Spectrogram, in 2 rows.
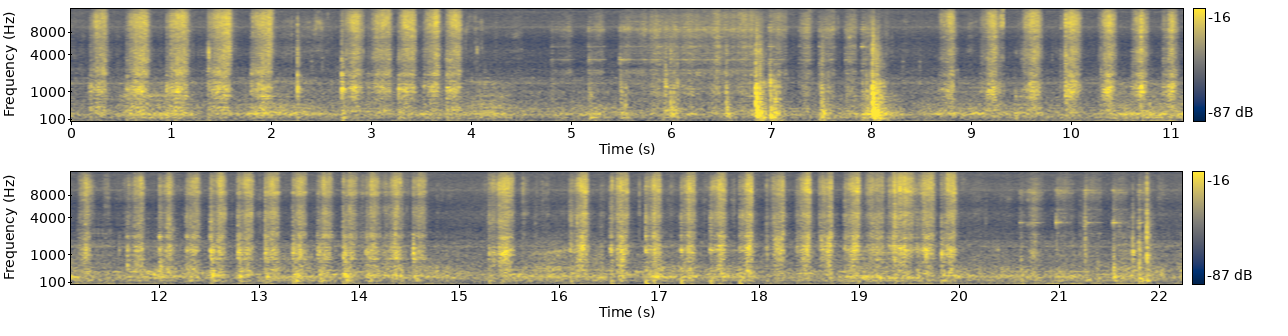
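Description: Heavy dry brushing on a gritty sand-covered Warhammer 40K terrain piece makes rapid close scratchy strokes, each a short bristly rasp, coming in quick runs with brief pauses between bursts.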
